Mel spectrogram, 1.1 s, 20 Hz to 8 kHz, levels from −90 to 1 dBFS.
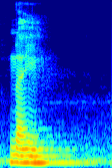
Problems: background sounds at intervals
